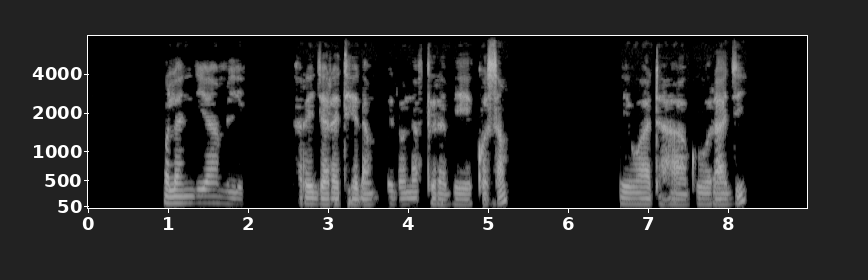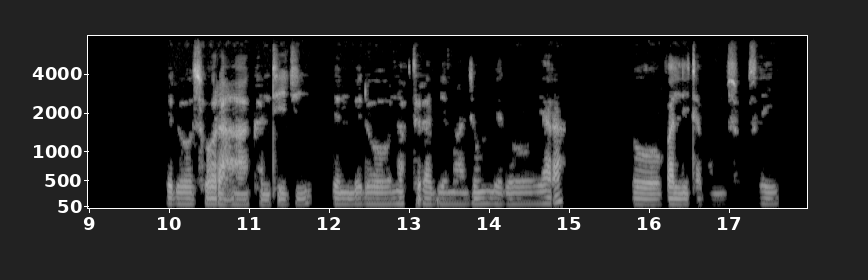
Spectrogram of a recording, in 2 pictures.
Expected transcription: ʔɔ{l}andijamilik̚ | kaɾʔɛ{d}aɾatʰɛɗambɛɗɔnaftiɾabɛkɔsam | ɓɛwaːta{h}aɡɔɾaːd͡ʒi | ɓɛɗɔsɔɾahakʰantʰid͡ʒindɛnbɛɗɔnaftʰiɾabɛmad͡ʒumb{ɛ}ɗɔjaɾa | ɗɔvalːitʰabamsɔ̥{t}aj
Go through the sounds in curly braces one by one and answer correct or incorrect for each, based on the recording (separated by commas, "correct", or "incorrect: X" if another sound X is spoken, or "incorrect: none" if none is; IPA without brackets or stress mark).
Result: correct, incorrect: d͡ʒ, correct, correct, incorrect: s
